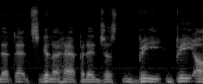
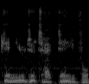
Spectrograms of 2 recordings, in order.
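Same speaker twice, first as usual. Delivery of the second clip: soft whisper, much quieter; 3 semitones lower, 8 dB quieter than usual. In a role-play, turning to a companion while passing by, soft whisper. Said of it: "softly whisper".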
